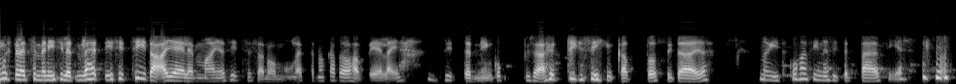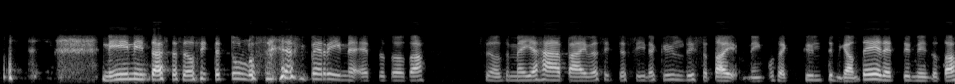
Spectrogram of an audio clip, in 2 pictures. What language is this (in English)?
Finnish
